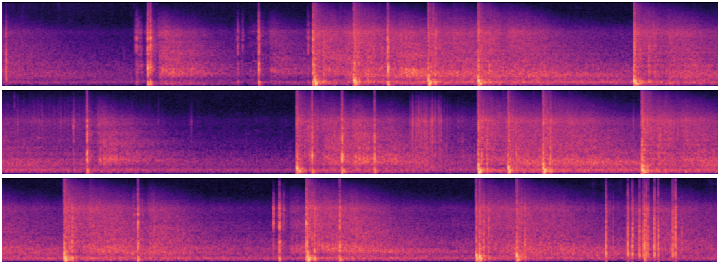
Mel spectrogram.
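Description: Aerial fireworks bursting: sharp bangs coming in clusters every second or two, each followed by a fading wash of sound that dies away over a few seconds. There is a short lull about halfway through before a new volley starts.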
